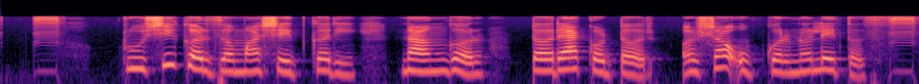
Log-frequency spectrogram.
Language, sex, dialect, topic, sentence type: Marathi, female, Northern Konkan, agriculture, statement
